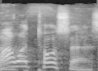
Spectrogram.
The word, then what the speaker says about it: Wauwatosa: Wauwatosa. See, he said it correctly, too.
